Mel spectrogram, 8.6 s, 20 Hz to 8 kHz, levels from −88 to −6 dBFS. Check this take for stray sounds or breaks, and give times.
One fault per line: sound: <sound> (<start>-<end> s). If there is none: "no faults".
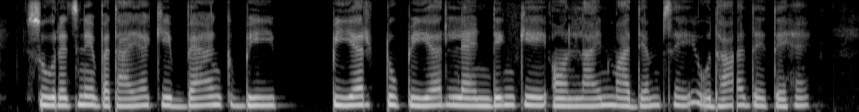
sound: dropout (7.3-7.4 s)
